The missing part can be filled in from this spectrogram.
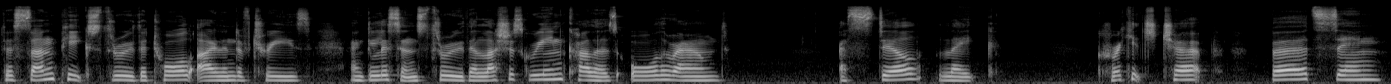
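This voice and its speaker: Slow gentle woman storyteller. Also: mid-range voice, level tone, smooth. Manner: soft, gentle, deliberate. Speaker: storyteller and puppeteer. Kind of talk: slow children's story narration.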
